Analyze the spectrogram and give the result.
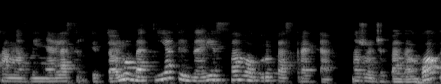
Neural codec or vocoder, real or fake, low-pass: none; real; 7.2 kHz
